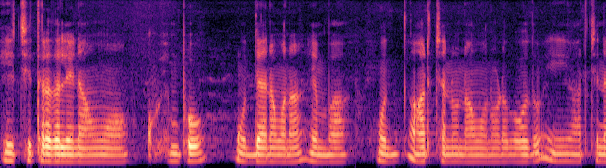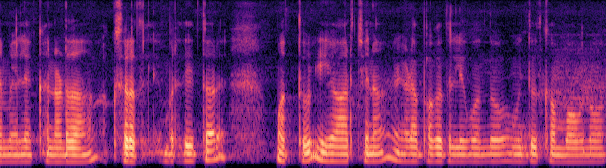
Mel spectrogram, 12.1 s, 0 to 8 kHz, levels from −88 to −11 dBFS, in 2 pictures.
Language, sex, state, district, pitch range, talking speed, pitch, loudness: Kannada, male, Karnataka, Mysore, 120-130 Hz, 120 wpm, 125 Hz, -22 LUFS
